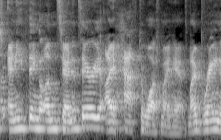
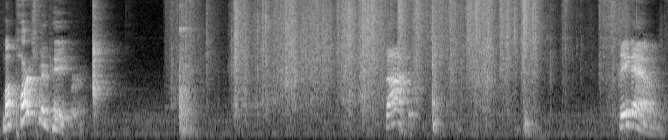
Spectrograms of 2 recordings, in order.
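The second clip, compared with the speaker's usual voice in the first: scolding the dog; 7 semitones higher than usual. Real, not acted. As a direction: yell at the dog to stop.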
